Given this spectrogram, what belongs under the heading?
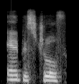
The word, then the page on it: epistrophe: Indian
